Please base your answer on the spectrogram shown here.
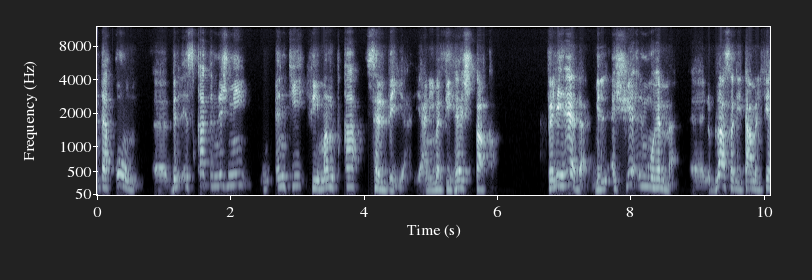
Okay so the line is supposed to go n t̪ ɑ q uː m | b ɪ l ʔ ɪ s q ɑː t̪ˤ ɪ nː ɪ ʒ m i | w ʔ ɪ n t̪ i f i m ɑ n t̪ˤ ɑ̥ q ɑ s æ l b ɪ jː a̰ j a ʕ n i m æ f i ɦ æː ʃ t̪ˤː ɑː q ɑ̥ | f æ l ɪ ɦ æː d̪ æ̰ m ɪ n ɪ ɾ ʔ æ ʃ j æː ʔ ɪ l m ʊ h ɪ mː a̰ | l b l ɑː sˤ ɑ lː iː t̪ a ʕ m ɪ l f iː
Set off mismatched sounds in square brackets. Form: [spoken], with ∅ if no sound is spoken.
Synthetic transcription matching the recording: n t̪ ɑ q uː m | b ɪ l ʔ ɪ s q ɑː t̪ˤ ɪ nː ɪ ʒ m i | w ʔ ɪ n t̪ i f i m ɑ n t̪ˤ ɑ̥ q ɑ s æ l b ɪ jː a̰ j a ʕ n i m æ f i ɦ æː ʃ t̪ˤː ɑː q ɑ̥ | f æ l ɪ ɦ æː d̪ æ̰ m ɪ n ɪ [l] ʔ æ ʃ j æː ʔ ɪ l m ʊ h ɪ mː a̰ | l b l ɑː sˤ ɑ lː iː t̪ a ʕ m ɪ l f iː

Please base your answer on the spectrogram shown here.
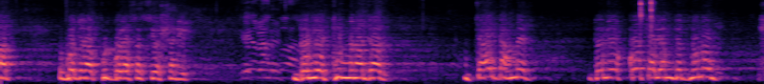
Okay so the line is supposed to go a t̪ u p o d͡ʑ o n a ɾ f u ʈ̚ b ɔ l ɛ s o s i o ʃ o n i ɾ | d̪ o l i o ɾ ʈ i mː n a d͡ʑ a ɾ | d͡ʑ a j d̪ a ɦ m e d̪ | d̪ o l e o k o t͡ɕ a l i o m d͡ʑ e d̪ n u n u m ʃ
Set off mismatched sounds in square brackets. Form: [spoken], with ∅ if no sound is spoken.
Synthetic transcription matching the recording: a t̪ u p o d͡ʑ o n a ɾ f u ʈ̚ b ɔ l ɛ s o s i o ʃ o n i ɾ | d̪ o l i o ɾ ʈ i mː n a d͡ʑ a ɾ | d͡ʑ a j d̪ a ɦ m e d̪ | d̪ o l [i] o k o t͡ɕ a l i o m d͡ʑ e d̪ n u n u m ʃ

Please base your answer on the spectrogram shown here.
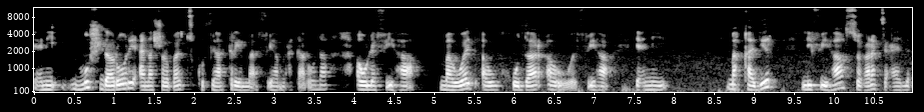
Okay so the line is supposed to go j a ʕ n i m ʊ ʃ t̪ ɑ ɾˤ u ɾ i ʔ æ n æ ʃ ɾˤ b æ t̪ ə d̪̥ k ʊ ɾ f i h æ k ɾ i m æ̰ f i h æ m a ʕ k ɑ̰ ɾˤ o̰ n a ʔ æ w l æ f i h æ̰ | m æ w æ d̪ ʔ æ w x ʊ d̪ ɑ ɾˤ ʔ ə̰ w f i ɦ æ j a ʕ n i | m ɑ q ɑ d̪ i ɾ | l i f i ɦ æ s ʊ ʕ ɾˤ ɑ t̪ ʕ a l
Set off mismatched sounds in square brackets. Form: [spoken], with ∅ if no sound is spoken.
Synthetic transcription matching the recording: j a ʕ n i m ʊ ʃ [d̪] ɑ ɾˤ u ɾ i ʔ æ n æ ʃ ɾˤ b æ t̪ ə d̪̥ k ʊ ɾ f i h æ k ɾ i m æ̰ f i h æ m a ʕ k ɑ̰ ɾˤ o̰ n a ʔ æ w l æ f i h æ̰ | m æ w æ d̪ ʔ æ w x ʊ d̪ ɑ ɾˤ ʔ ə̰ w f i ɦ æ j a ʕ n i | m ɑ q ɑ d̪ i ɾ | l i f i ɦ æ s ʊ ʕ ɾˤ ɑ t̪ ʕ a l

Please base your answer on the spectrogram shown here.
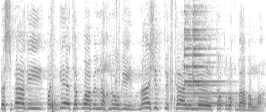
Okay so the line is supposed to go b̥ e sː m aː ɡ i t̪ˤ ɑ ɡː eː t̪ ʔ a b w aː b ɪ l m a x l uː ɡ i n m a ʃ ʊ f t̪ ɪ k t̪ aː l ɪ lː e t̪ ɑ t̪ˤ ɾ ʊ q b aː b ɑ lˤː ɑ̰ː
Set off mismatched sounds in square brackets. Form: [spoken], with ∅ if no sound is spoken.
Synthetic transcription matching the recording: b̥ [a] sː [b] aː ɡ i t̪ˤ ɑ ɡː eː t̪ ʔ a b w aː b ɪ l m a x l uː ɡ [iː] n m a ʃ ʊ f t̪ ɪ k t̪ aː l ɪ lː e t̪ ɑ t̪ˤ ɾ ʊ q b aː b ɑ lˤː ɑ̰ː

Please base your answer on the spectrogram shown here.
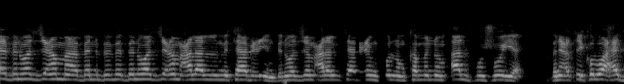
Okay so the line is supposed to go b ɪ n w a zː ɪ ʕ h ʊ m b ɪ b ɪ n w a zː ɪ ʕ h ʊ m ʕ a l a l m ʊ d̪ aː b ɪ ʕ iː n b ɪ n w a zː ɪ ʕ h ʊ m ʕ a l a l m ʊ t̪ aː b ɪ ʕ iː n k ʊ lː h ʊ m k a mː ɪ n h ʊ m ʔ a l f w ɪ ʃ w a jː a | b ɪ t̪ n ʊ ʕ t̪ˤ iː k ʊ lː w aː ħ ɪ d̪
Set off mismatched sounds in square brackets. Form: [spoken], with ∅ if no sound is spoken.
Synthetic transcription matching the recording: b ɪ n w a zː ɪ ʕ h ʊ m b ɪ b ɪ n w a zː ɪ ʕ h ʊ m ʕ a l a l m ʊ [t̪] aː b ɪ ʕ iː n b ɪ n w a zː ɪ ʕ h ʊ m ʕ a l a l m ʊ t̪ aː b ɪ ʕ iː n k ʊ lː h ʊ m k a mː ɪ n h ʊ m ʔ a l f w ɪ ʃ w a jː a | b ɪ [∅] n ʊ ʕ t̪ˤ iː k ʊ lː w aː ħ ɪ d̪

